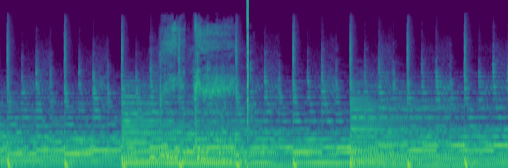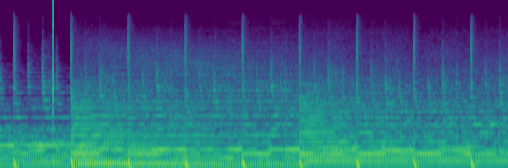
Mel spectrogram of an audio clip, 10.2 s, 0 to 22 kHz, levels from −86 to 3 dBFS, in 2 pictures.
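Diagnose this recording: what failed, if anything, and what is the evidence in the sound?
The failure is at the driver or buffer stage: an uninitialised buffer was played out twice. At 2.47 s and again at 5.61 s there is a short, loud crack unrelated to the surrounding audio. The first lasts about 5.3 ms, which fits a 256-sample buffer, and the second about 2.7 ms, which fits a 128-sample buffer. Each time, a block was sent to the output before any audio had been written into it, so leftover memory contents were reproduced as samples.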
